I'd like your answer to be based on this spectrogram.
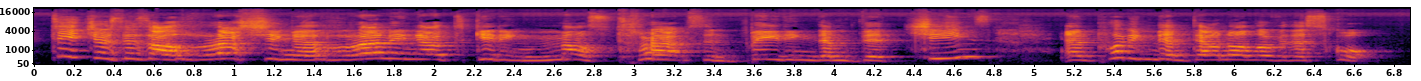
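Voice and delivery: high, loud witch tirade; excited gloating witch. A narrator's reading. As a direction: crow over the coming chaos. Witch continues her shouted speech.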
